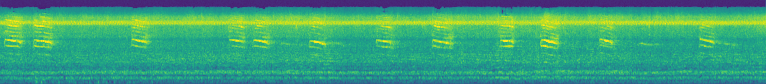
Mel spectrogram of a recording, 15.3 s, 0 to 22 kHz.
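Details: Honey bee nuc colony from 2017, recorded 19 September 2018: a constant low droning buzz underneath, overlaid by short high chirps from another bird repeated every second or two.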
